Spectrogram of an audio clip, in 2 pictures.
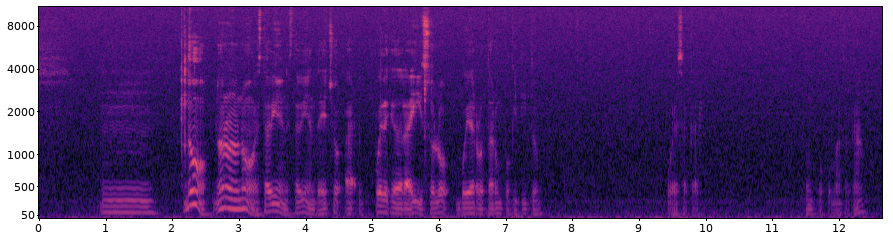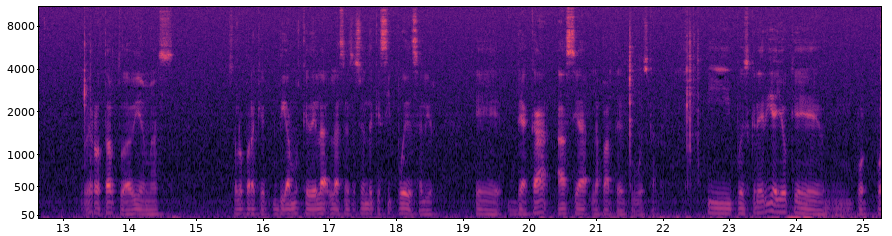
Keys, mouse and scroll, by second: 2.3 alt+Tab, 5.7 r, 7.9 click, 9.1-12.8 drag, 13.2 r, 15.4 click, 21.4 Tab, 22.5 alt+Tab.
